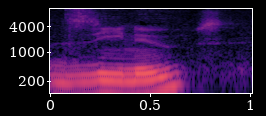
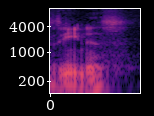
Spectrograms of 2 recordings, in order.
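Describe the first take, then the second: First: It sounds like the letter Z plus 'news'. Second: It rhymes with the word 'Venus'. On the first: The speaker calls it wrong. "I guess it could be pronounced Z-News" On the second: The speaker calls it right. "but I think it's Zenus"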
